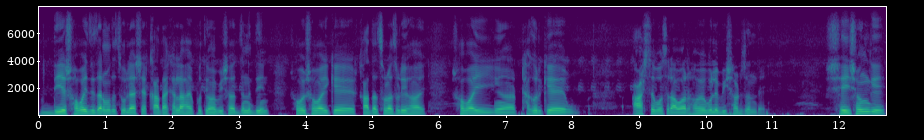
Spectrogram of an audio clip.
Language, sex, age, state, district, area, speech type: Bengali, male, 18-30, West Bengal, Birbhum, urban, spontaneous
